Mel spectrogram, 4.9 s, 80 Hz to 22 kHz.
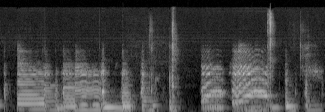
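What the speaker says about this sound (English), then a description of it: "So we have here the distortion." Distorted guitar phrases from a Katana 50 amp's distortion effect, with a gritty, buzzing tone, play in short bursts separated by brief pauses.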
